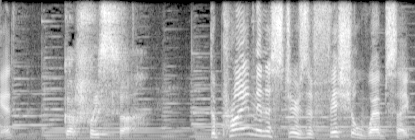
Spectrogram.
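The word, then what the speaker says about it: Gorffwysfa: It's a Welsh word. Gorfwisva. Or as the Welsh would correctly say it, Gorfwisva.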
